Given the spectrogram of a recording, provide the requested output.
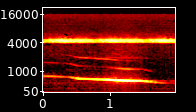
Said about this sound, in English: We've added some sounds. Mm-hmm. We're listening to them right now. Maybe a lone coyote. Sure.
